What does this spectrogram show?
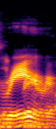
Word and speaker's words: RAR: it to be called just like a raw archive it's rare archive yep dang it anyways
